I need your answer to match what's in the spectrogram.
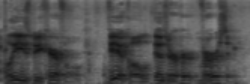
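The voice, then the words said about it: American man's voice, vehicle announcement. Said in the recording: “Where did that voice come from? ... there's a little man underneath my coat. And he's an American man.”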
